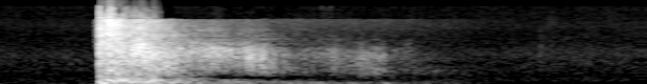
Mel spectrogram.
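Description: A single loud blast from a double-barreled shotgun cracks out, then its booming echo rolls away and fades over about two seconds, with no voices.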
